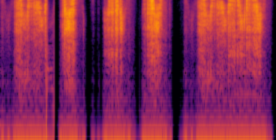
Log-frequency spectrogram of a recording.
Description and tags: sparks, used for a damaged robot in our game.
electric, game, sparks, video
